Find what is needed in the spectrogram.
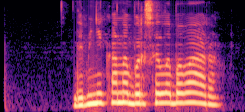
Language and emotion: Russian, positive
